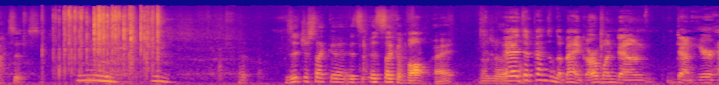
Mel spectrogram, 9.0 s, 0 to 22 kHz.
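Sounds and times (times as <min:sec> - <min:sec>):
speech: 0:00.1 - 0:02.2, 0:03.0 - 0:08.9
playing cards being shuffled: 0:00.5 - 0:02.2.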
